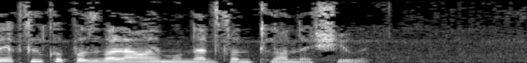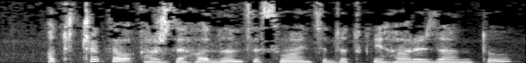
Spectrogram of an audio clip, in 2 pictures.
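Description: A woman narrating a fairy tale in an expressive, lilting storyteller manner. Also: lowish voice, husky. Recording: faint background music.

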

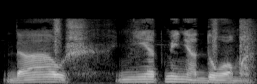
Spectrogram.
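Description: A man voicing a gloomy, sluggish male bear cub who speaks slowly with sighs. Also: mid-range voice, slight background noise, natural voice. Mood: glum. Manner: slow, sighing, glum.

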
